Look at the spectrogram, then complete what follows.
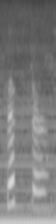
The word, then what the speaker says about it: Zipsir: is Mary Beth zipser Mary Beth did I pronounce that right zipser it's zipser it's zipser okay good I I actually started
